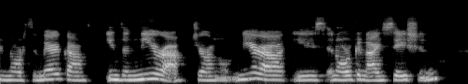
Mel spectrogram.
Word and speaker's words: NEARA: So in one of the NERA journals, NERA is spelled NEARA. It's an acronym.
